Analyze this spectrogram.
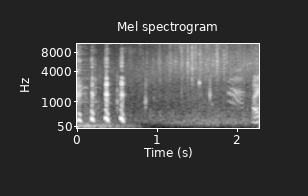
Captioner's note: laughs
